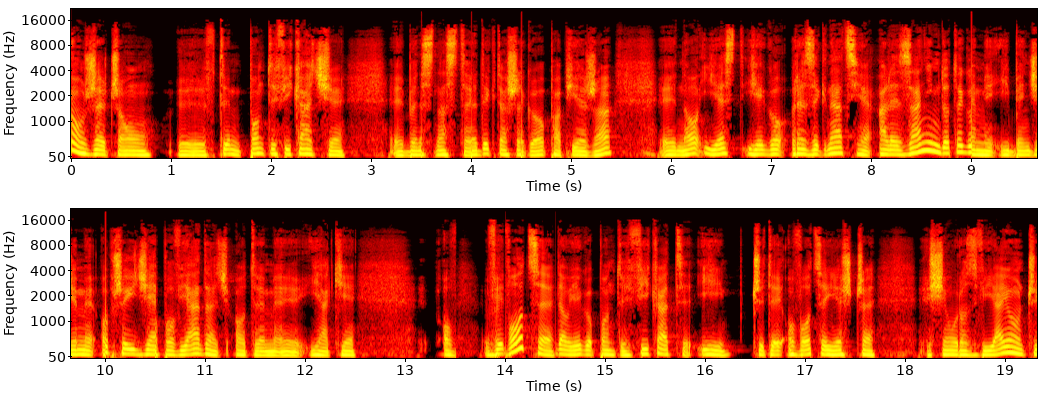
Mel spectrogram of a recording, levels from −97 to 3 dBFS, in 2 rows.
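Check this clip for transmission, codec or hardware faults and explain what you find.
Chunks out of order occur three times in this speech. From 3.5 to 4.5 s, after "w tym pontyfikacie y" and before "papieża y no jest", a 500 ms block plays one slot late. From 9.0 to 10.5 s, after "ale zanim do tego", a block lands two slots late. From 13.5 to 14.5 s, just before "jego pontyfikat i czy", another plays one slot late. A delayed chunk is placed after material that should follow it. Each spot sounds briefly jumbled. Unlike packet loss, no silence or gap appears and nothing is missing. The sound is all present but misordered.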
